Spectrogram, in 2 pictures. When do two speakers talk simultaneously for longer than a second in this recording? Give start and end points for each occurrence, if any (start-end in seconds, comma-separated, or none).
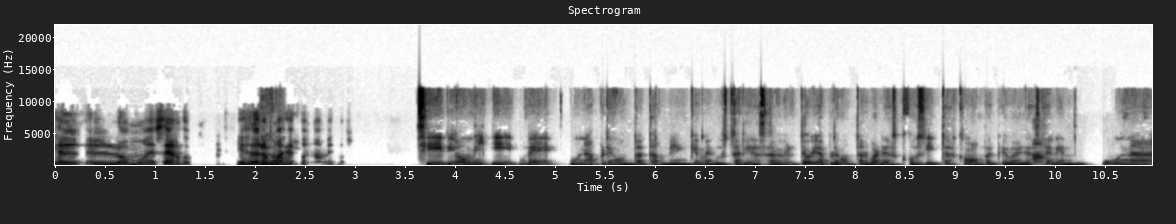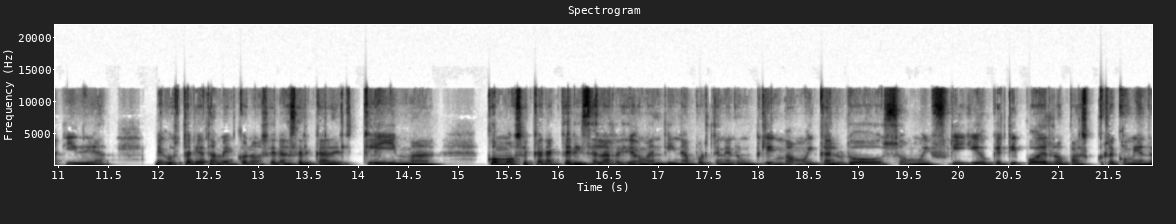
none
